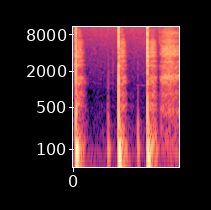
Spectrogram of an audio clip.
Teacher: p is an unvoiced labial plosive because you can't hear the voice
